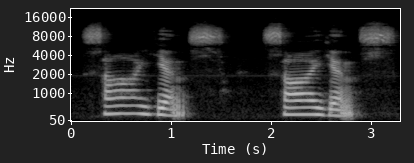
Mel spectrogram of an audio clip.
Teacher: Science. Allí se junta la S con la C al principio y simplemente se oye el sonido de la S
